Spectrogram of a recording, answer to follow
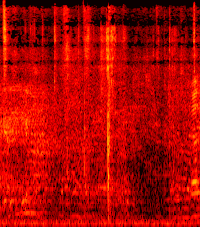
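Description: One sharp pop of a pickleball about two seconds in, over faint voices and chatter.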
